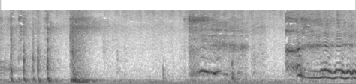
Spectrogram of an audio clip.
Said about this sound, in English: Who's a knocking at my door? Who's a knocking at my door? Who's a knocking at my door?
